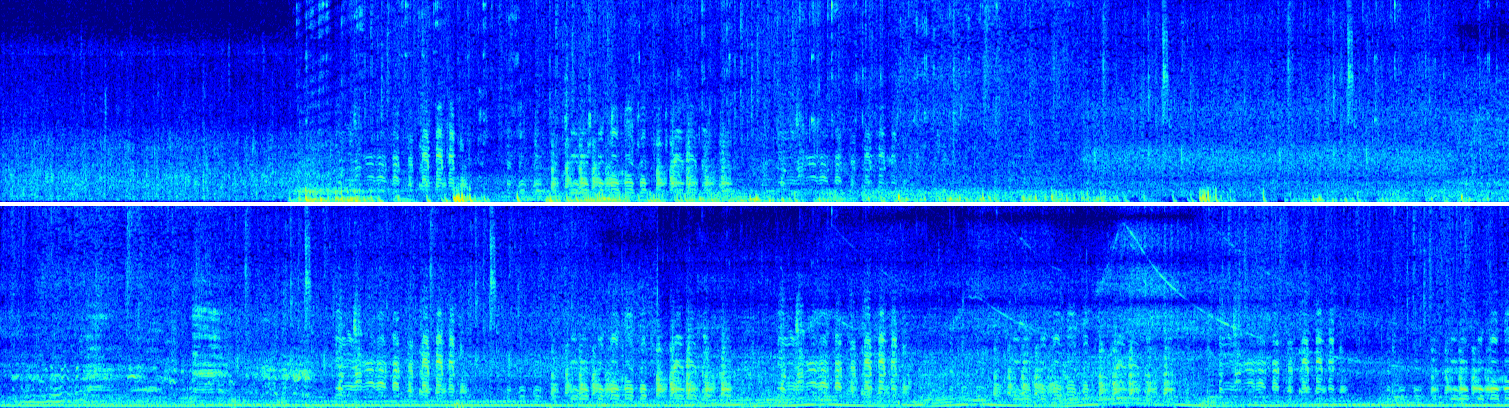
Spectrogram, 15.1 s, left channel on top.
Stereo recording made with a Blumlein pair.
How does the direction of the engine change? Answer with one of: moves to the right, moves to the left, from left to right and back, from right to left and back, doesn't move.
doesn't move.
